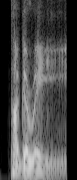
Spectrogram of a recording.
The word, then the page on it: puggaree: British English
